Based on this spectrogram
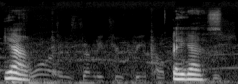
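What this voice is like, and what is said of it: Flat, unenthusiastic, tired-sounding voice. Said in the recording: “why don't you sound excited? ... Just tired.”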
